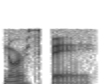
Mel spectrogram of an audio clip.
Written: North Bay

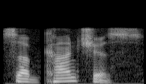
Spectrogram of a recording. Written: subconscious

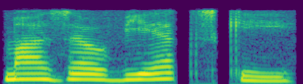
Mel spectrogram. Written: Mazowiecki

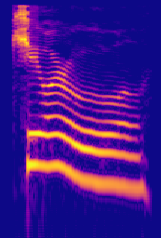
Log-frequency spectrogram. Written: curule

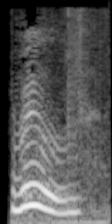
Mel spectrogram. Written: roove

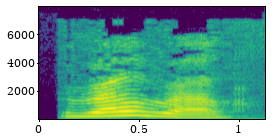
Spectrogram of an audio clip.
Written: roro

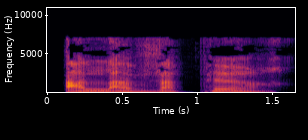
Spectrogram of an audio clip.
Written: a la vapeur

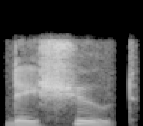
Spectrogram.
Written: Deschutes

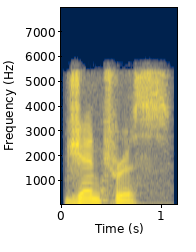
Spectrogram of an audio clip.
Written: gentrice

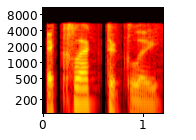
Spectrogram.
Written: eclectically

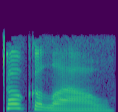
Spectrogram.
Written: Tokelau Islands

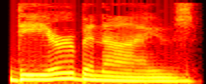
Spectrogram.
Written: deurbanize

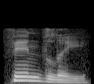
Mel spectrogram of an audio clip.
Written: Findlay

